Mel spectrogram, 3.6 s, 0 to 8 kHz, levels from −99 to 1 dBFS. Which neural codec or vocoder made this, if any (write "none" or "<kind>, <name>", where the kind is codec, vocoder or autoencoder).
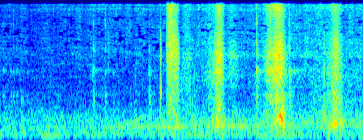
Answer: none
